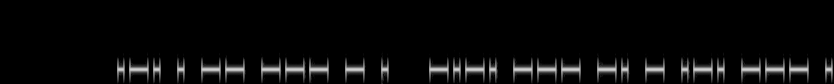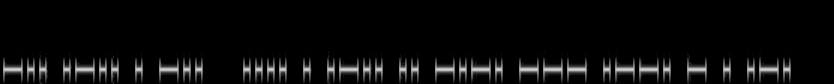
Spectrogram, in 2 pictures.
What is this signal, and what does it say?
Morse code, heard as a keyed tone, about 20 wpm, 690 Hz. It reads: REMOTE CONTROLLED HELICOPTER
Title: Difficult Words with Hints - 20wpm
